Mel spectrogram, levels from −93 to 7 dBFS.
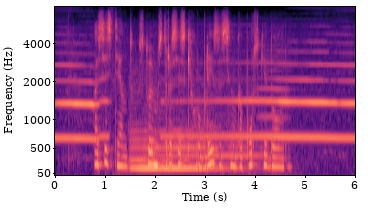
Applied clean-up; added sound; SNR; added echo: none; Bowed string instrument + Wind instrument, woodwind instrument; -1 dB; none.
